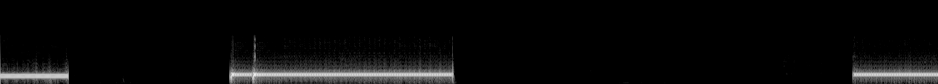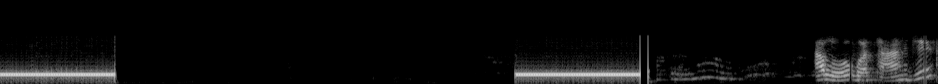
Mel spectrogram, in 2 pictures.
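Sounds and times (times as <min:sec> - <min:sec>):
telephone line tone during a call transfer: 0:00.0 - 0:00.7, 0:02.3 - 0:04.6, 0:08.6 - 0:10.6, 0:14.6 - 0:15.8
speech: 0:17.6 - 0:18.7.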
